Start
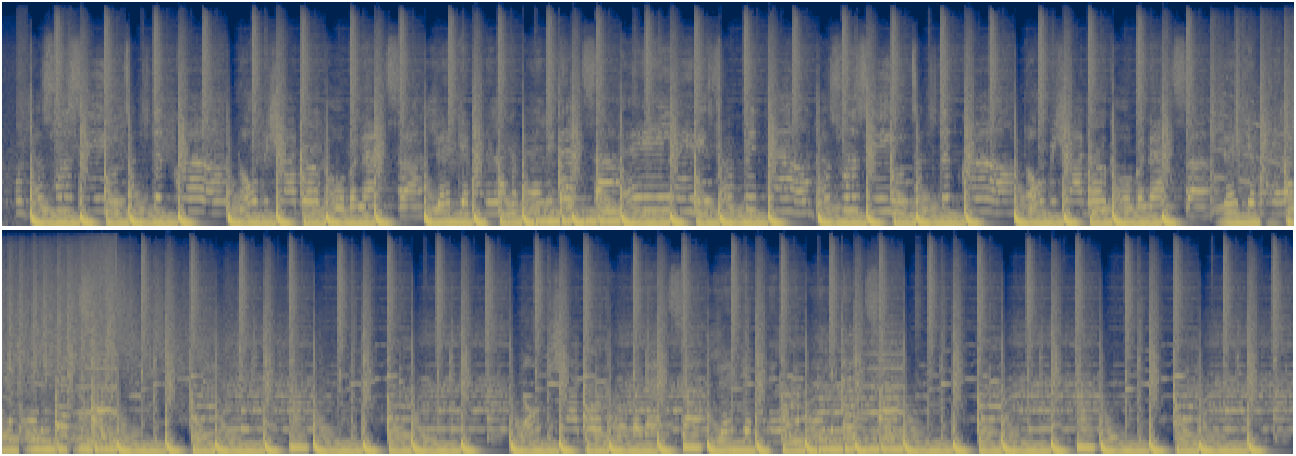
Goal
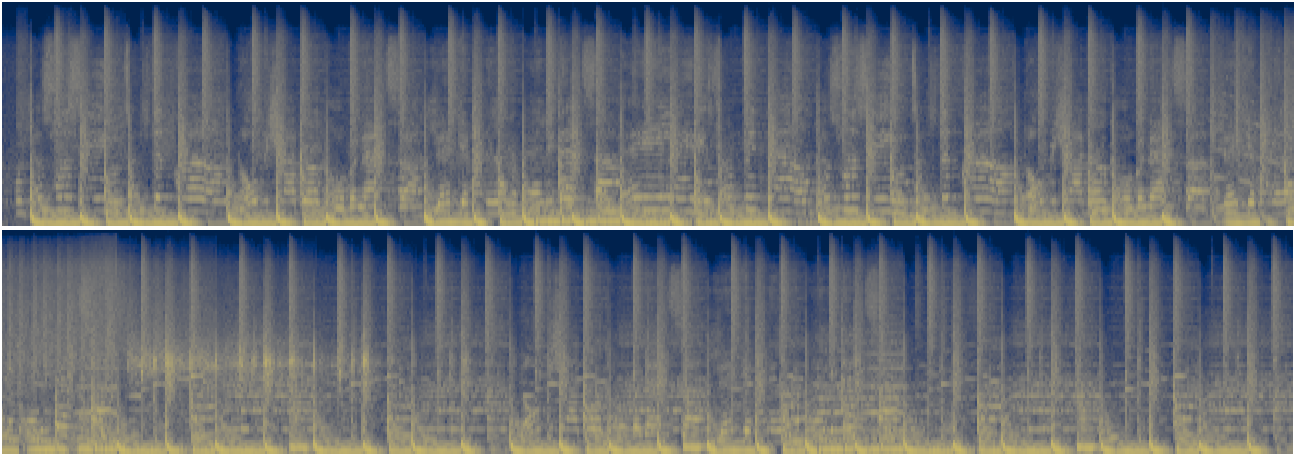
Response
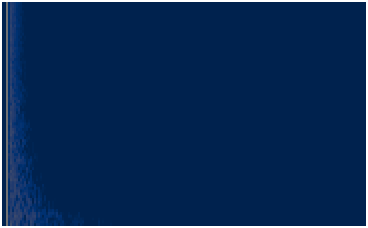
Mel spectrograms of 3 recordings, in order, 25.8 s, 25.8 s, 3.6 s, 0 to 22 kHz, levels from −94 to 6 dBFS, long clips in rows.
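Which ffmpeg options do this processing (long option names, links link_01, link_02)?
-filter_complex "[0:a]asettb=1/sr,asplit=3[link_01][link_02][link_03];[link_01]atrim=end=14.164[link_04];[link_02]atrim=start=14.16:end=16.57,asetpts=PTS-STARTPTS,afade=type=in:duration=0.004:curve=qsin,afade=type=out:start_time=2.406:duration=0.004:curve=qsin,equalizer=frequency=2200:width=1.7:gain=14.5[link_05];[link_03]atrim=start=16.566[link_06];[link_04][link_05]acrossfade=duration=0.004:curve1=hsin:curve2=qsin[link_07];[link_07][link_06]acrossfade=duration=0.004:curve1=qsin:curve2=hsin,aecho=1:1:1002|2004|3006|4008|5010:0.141|0.0791|0.0443|0.0248|0.0139[link_08];[1:a]atrim=start_sample=2205,atrim=end_sample=3528,asetrate=25578,aresample=44100[link_09];[link_08][link_09]afir=irnorm=-1:irlink=0,volume=-2.5dB"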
